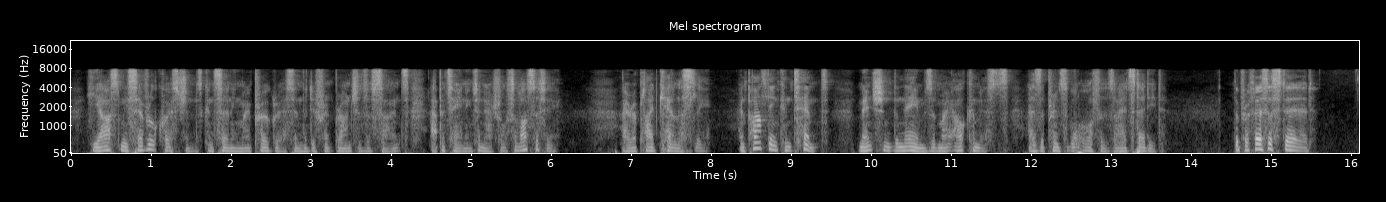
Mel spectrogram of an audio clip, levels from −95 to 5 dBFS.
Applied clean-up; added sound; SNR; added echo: neural mask model Resemble Enhance denoiser.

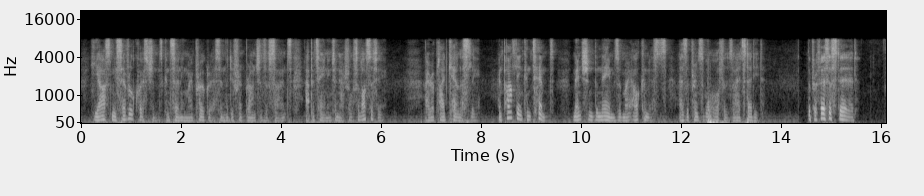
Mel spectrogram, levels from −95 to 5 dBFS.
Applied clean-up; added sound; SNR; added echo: none; Slam / Car; 1 dB; none.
